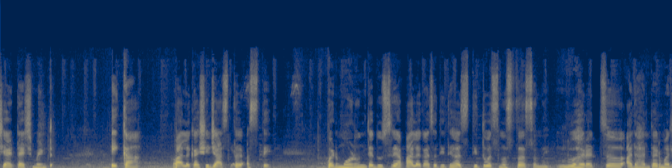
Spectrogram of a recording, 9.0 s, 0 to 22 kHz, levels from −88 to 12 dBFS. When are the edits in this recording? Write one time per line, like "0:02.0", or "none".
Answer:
0:07.3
